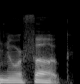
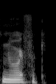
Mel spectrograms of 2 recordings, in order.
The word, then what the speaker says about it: Norfolk: happy to be in Norfolk pronouncing the second syllable as in folk music the Princess Royal shot her a withering look and told her it's Norfolk as in nor f-ck secretly Anne was pleased that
